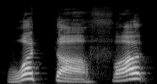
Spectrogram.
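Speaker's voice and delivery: loud, slow, drawn-out disbelief; stunned what the fuck. Retold or imitated. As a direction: stretch it out, floored by the ad. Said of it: "And I was like".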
